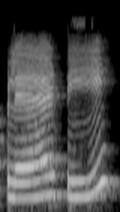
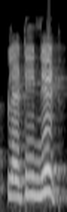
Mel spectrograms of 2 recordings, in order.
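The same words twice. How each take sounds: First: Palatinate broken into long, separate syllables; slow dictation. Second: Said in the usual way. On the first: Shown as a demonstration. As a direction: stretch Palatinate out while writing it. Repeats it slowly while writing. (Palatinate को टुकड़ों में, धीरे बोलना)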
